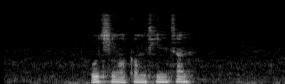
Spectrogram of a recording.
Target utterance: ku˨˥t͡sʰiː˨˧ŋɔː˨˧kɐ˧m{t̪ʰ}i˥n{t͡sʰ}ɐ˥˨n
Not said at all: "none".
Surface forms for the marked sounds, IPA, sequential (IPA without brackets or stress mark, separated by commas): t̪ʰ, t͡s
